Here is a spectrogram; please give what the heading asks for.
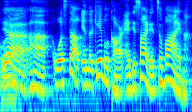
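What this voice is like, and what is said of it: TikTok robot lady text-to-speech voice. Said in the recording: “That TikTok robot lady voice. ... You do sound like it. You're doing a good impression of her.”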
